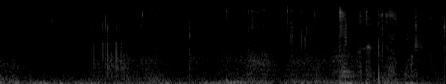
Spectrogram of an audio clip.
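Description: Long natural fingernails scratch a flat, solid, speckled granite-look laminate tabletop. The result is a continuous run of dry, raspy scraping strokes with bright, crackly bursts over a low rumbling undertone.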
